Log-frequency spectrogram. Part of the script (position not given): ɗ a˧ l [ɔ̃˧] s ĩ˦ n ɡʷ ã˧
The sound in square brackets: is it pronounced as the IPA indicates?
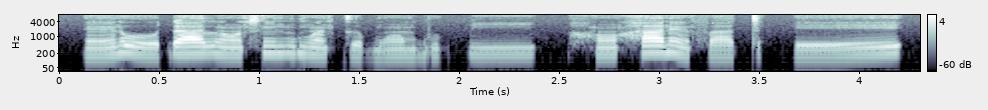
yes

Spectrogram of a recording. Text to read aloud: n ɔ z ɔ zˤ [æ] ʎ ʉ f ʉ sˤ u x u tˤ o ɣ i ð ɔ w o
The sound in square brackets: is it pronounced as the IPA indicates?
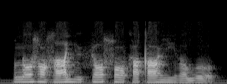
yes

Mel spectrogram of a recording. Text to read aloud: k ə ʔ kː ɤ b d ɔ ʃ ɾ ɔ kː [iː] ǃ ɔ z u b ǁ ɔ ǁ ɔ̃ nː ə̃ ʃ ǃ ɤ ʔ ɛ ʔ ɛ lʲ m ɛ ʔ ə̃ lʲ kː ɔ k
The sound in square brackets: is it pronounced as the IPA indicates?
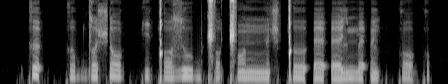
no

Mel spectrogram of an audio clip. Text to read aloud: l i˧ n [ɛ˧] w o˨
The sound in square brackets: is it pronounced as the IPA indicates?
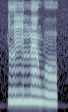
no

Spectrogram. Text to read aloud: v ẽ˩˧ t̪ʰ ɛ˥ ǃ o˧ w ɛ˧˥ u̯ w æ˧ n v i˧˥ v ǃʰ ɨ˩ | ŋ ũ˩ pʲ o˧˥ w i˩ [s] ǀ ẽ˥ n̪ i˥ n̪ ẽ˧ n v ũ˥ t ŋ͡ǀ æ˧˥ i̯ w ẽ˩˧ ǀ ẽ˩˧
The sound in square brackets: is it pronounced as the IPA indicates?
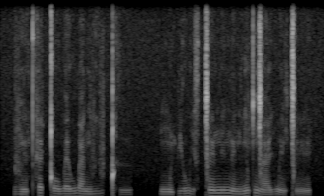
yes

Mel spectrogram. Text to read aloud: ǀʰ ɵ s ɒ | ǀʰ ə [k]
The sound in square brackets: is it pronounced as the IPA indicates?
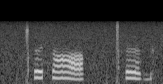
no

